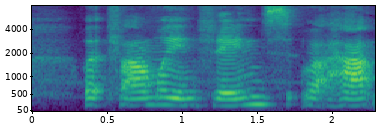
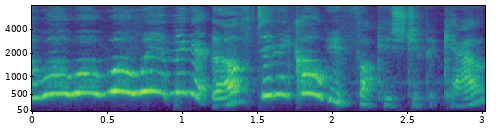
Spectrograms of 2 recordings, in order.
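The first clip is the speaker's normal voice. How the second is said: very high, loud mock protest; protesting man; 6 dB louder than usual. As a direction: imitate a bloke backing off in alarm. Acted man protesting in quarrel.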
